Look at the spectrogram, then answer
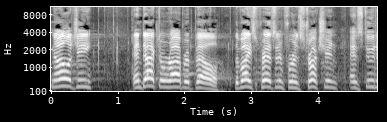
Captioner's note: applause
